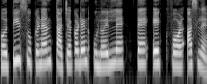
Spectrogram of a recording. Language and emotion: Goan Konkani, neutral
